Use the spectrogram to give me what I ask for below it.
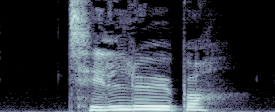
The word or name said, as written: tilløber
